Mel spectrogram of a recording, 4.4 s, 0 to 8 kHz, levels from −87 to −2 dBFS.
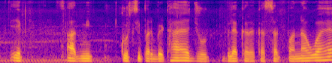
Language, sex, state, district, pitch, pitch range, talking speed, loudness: Hindi, male, Jharkhand, Deoghar, 115 Hz, 105-130 Hz, 190 wpm, -20 LUFS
